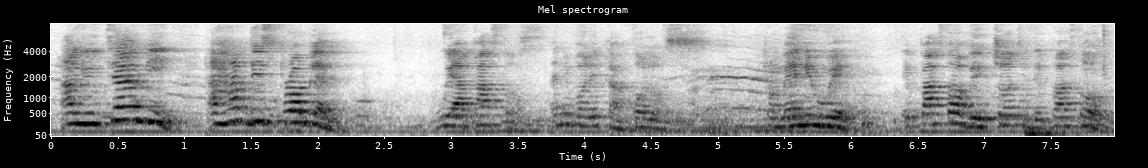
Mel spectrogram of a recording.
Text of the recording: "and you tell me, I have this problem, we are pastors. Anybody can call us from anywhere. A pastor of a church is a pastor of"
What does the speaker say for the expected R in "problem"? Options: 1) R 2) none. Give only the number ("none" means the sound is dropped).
1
